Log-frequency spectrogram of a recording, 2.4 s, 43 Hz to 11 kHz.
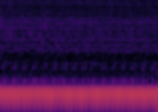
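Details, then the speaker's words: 2000-06 Chevy Suburban 5.3 V8 after replacing the knock sensors on circuits 1 and 2 with a new wiring harness: a low, smooth, steady idle rumble with no ticks or knocks, running normally. "Let me start it up for you. So she's running good."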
